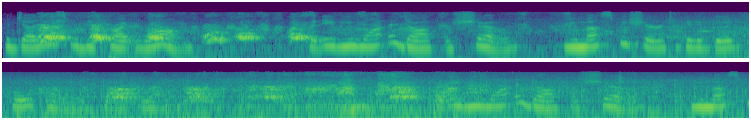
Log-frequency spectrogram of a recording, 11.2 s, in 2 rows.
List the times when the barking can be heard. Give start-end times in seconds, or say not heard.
0.2-2.3, 6.3-8.8.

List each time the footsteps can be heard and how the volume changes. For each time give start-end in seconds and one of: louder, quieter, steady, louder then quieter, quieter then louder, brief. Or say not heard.
not heard.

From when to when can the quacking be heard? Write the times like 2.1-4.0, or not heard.
0.3-10.6.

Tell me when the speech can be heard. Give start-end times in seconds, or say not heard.
0.0-1.4, 2.2-7.0, 8.8-11.1.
